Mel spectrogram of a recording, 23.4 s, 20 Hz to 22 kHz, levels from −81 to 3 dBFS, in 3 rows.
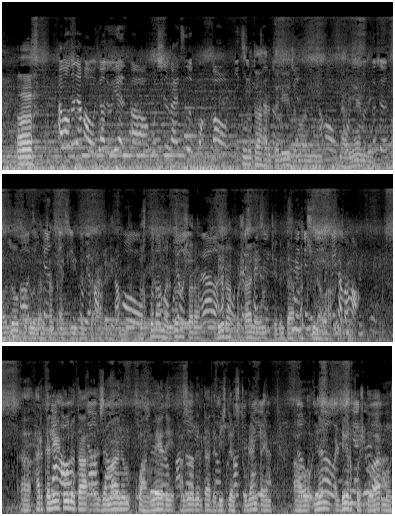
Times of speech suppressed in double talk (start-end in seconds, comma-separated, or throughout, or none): none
